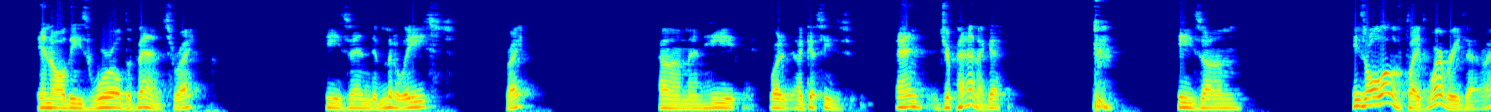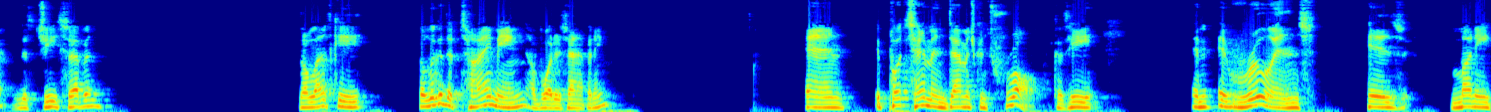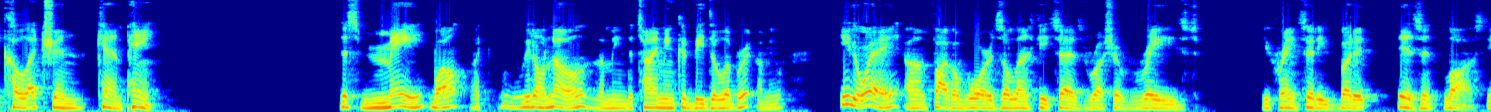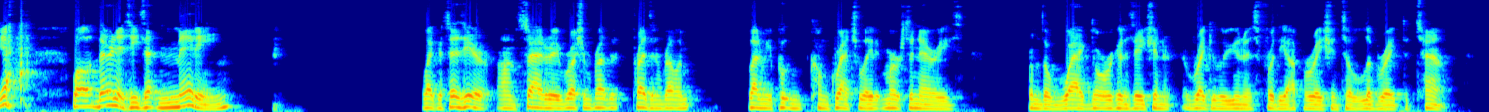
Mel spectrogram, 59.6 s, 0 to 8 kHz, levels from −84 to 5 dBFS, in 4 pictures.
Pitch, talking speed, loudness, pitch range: 120 Hz, 130 wpm, -22 LUFS, 110-135 Hz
